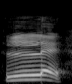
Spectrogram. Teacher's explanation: जब तक आपकी जीभ ऊपर रहेगी हवा किनारों से या साइडों से बाहर आएगी, बगल से बाहर आएगी। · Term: पार्श्विक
